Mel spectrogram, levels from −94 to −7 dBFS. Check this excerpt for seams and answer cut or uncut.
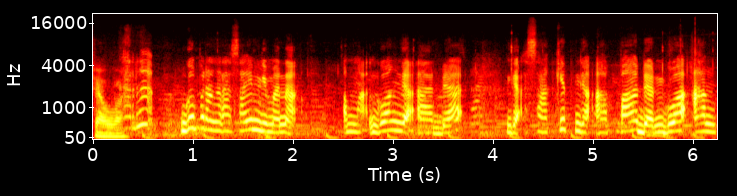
uncut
